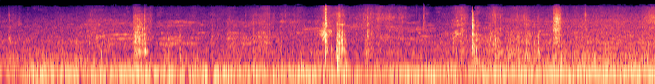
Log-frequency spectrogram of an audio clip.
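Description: A metal hand truck clanks and knocks as it is lifted and moved.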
